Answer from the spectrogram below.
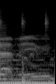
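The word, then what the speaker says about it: Bhad Bhabie: So speaking of entertainers, man, we're gonna talk about Bad Bobby. Am I saying her name right? – Bad Baby. – Bad Baby. Yo, her name is so weird. It's the H's that throw me off.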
